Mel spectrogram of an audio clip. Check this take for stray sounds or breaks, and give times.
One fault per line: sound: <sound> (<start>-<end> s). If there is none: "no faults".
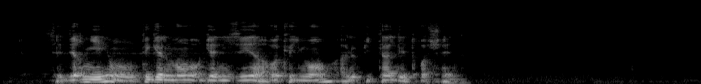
no faults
